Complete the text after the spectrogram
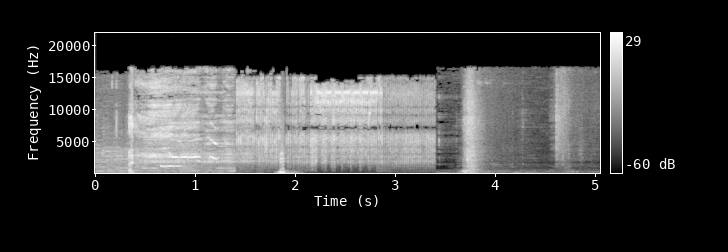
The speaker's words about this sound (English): God bless you. My dog just sneezed.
